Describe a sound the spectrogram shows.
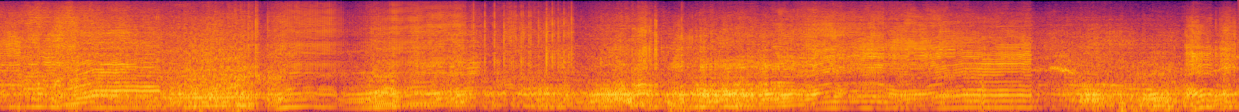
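Motorcycle engines rev and whine loudly, rising and falling in pitch.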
